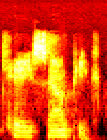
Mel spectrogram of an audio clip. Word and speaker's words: sndpeek: It's spelled SNDPEEK, SoundPeak.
